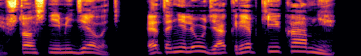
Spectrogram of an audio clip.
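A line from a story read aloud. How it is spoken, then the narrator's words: Shriek. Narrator (Russian): завизжал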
